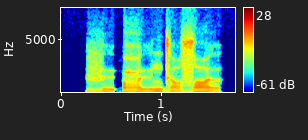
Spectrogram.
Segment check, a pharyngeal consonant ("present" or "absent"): present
